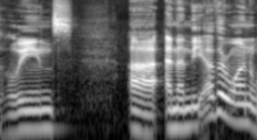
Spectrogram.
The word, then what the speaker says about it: Hellenes: In the script, I had pronounced it Hellenes, which people were questioning if that was even a real word, and it's not, so we'll retroactively correct that to Hellenes.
